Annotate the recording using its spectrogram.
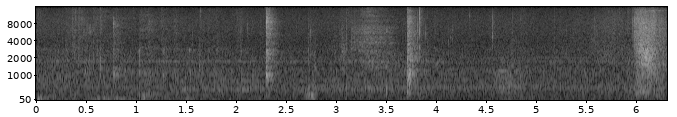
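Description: A bear sniffs and snuffles close by.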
